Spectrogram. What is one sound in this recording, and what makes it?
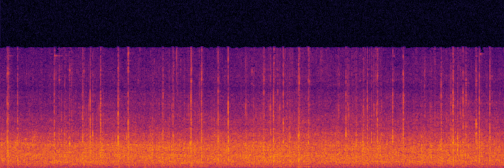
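Model train wheels click over rail joints.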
